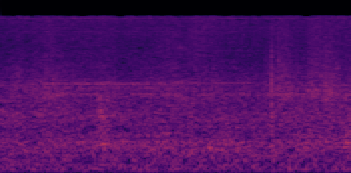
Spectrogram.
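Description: Steady low rumble of background noise, with faint rustling of a printed dress fabric as it is unfolded and lifted.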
